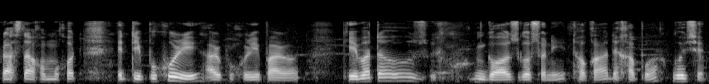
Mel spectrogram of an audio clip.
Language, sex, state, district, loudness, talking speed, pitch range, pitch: Assamese, male, Assam, Kamrup Metropolitan, -17 LUFS, 110 wpm, 115-145 Hz, 130 Hz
